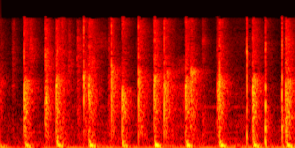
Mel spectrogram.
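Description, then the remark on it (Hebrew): Rhythmic clapping after an answer on a true-or-false quiz, a steady beat of sharp claps roughly three or four per second, loud and unaccompanied by talk, like a small group applauding in unison. “לא נכון, כפיים.”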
